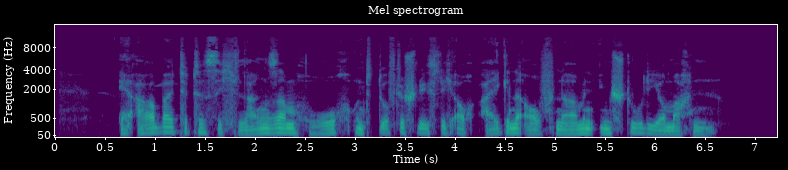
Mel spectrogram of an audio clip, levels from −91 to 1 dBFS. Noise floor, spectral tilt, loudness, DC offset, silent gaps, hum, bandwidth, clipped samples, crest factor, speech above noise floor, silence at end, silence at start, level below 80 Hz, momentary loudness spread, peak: -89 dBFS; -5 dB/octave; -43 LUFS; under 0.1%; none; none; 11.5 kHz; under 0.1%; 20 dB; 47 dB; 0.65 s; 0.65 s; -62 dBFS; 8 LU; -22 dBFS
